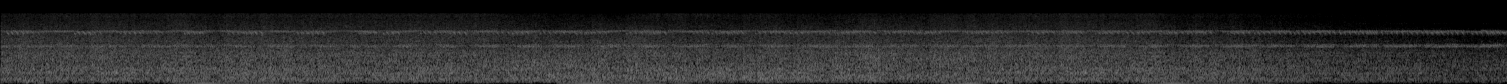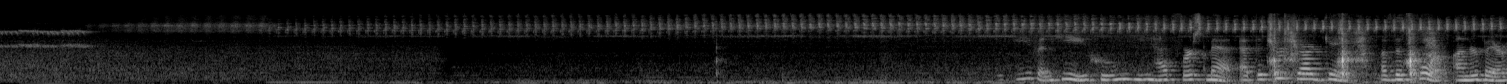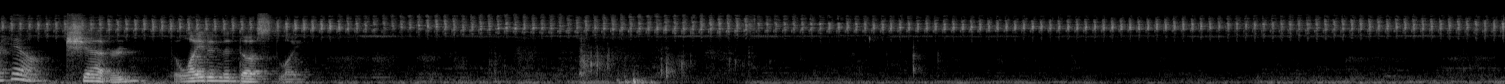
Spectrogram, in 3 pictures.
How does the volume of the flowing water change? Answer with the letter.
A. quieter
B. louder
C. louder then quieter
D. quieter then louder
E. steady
A.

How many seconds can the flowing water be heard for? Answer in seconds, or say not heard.
27 s.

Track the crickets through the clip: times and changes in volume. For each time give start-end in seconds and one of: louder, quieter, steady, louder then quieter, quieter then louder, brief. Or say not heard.
0.0-45.1 louder.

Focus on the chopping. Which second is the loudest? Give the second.
29 s.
